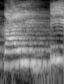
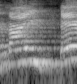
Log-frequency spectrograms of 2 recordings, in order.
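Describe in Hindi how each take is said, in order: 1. अंतिम t के बाद एक ee ध्वनि जोड़ी जाती है। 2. अंतिम t के बाद एक eh ध्वनि जोड़ी जाती है। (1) "यदि वावेल ई का उच्चारण होता तो क्या हो जाता? काइटी होता" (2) "या काइटे होता"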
